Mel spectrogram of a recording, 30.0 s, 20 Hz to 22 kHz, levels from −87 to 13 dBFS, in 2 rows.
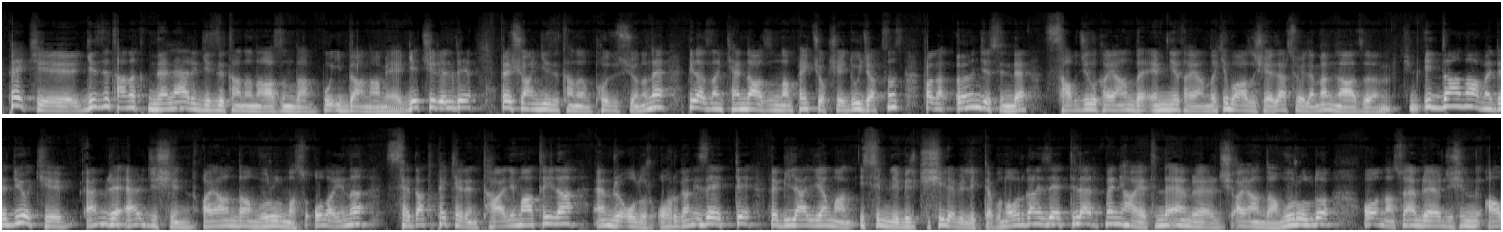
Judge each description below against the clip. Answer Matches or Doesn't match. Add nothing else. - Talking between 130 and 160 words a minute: Matches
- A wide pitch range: Matches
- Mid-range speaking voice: Matches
